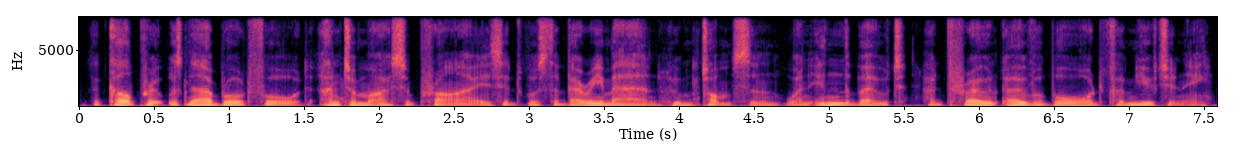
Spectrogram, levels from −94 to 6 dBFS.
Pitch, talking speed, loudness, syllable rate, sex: 115 Hz, 205 wpm, -19 LUFS, 5.1 syllables/s, male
